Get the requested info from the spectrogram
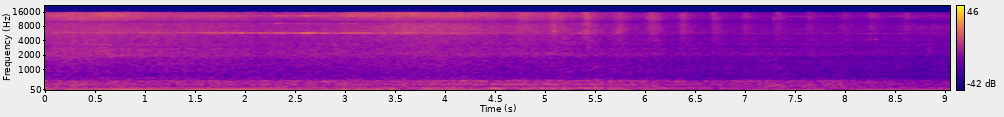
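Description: A diesel-hauled passenger train pulling out, its coaches rolling past on the rails with a steady low rumble. A run of light clicks comes about halfway through, and the rumble slowly fades as the train moves off.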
